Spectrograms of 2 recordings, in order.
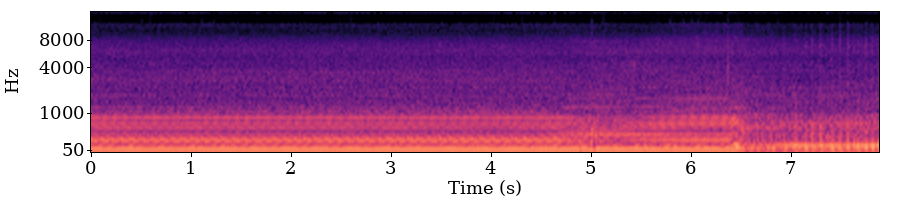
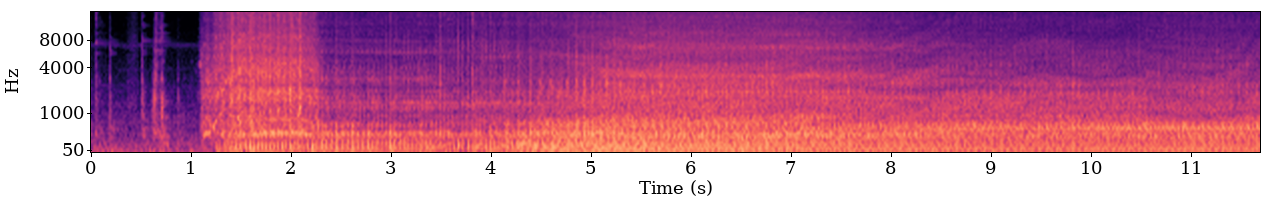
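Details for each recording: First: Small two-stroke Chinese generator of unknown history (label 1000 W peak, 850 W rated), adjusted with a slightly sticky linkage and over-volted, powering a heat gun at about 830 W: steady even drone with constant low hum holding speed; healthy under heavy load. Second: Small off-grid portable generator starting with choke on after oil was poured into the combustion chamber; it runs at a fast, slightly uneven beat with a wavering note, needs adjustment to reach proper voltage.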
